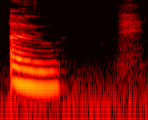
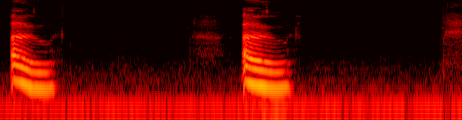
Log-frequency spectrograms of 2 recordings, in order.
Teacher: a diphthong a double vowel sound the shape the mouth makes changes from the beginning of the sound to the end it's pronounced oh did you notice how my mouth changed shape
